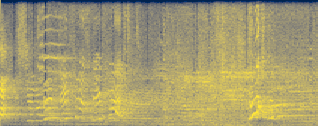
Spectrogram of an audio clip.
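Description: Children squealing and shouting in play, with high gliding shrieks, over music.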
